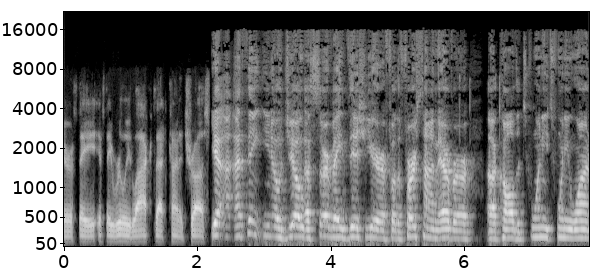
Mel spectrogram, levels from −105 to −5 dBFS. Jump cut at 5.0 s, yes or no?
no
